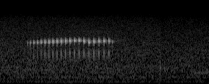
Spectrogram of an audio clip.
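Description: A frog calling: one short, high-pitched trill of rapid pulses, about twenty a second, lasting just under a second.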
